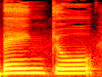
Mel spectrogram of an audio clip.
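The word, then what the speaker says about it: 勉強: 공부 는 " 벤쿄 " 라고 발음 하니 , 발음 할 때 주의 하세요 .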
